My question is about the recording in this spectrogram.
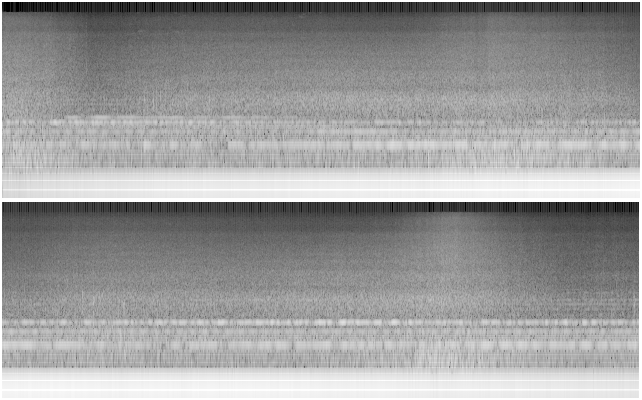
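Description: Ambient meditation music: a deep, steady low drone under several sustained held tones, with a soft rushing noise that slowly swells and fades like surf. It grows louder over the first few seconds, then holds steady.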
